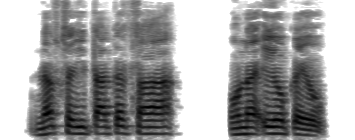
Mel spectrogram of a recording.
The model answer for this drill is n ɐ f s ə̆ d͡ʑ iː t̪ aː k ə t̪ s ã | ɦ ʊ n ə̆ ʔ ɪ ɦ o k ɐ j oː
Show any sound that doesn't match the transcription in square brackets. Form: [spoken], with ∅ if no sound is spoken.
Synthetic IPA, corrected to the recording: n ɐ f s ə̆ d͡ʑ iː t̪ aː k ə t̪ s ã | ɦ ʊ n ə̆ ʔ ɪ ɦ o k ɐ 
